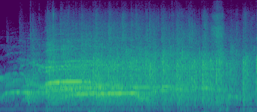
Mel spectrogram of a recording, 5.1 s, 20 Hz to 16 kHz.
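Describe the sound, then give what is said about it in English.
An audience at a Mother's Day service bursts into sustained, dense applause that swells quickly and holds steady for several seconds, with a few faint whoops and cheers rising through the clapping, after the speaker announces she is pregnant. “And listen, y'all are clapping, but your girl's about to be 52.”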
